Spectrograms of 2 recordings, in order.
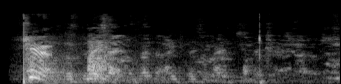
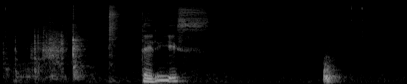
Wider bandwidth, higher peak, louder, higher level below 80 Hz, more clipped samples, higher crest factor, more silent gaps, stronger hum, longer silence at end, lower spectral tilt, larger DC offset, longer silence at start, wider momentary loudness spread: second, 11.5 kHz vs 16.5 kHz; first, 0 dBFS vs -16 dBFS; first, -16 LUFS vs -36 LUFS; first, -48 dBFS vs -70 dBFS; neither; about the same, 20 dB vs 22 dB; neither; neither; second, 0 s vs 0.65 s; about the same, -5 dB/octave vs -5.5 dB/octave; neither; first, 0.25 s vs 0.05 s; first, 25 LU vs 17 LU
